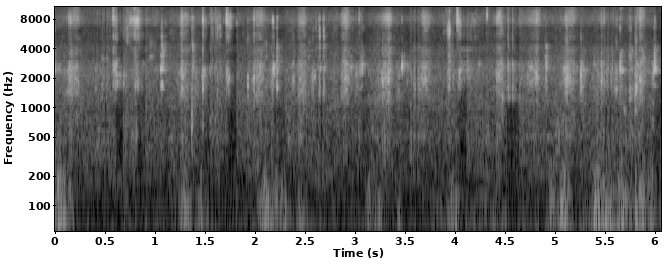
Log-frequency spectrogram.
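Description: Close-miked eating sounds: wet chewing and lip smacks in quick, irregular clicks, with sucking as curry gravy is licked off the fingers.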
